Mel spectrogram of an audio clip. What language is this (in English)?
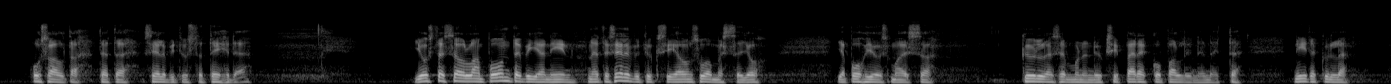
Finnish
